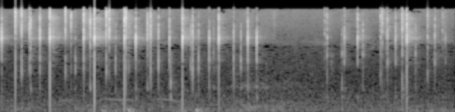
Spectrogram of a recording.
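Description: A small clear glass jar with a lid, held in both hands, is tapped and scratched with long nails on the glass. Around thirty quick, sharp, bright clicks patter in bursts with very little low end, pausing briefly near the three-second mark before resuming.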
